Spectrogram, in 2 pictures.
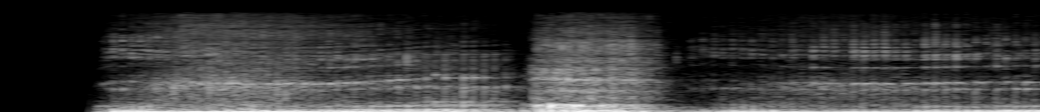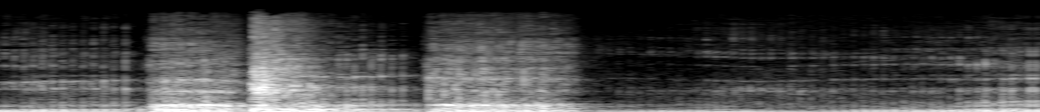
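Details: After a moment of silence, a lion starts a sustained low, rumbling roar, punctuated by louder, harsh breathy bursts near the third, sixth and eighth seconds.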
